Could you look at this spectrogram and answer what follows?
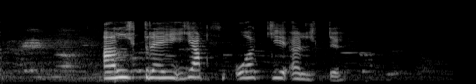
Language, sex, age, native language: Icelandic, female, 8, Icelandic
